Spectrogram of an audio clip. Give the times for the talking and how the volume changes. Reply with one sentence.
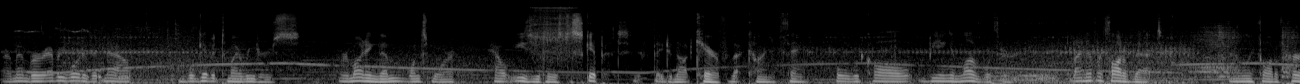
The talking can be heard from 0.0 to 12.9 s, at a steady volume.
